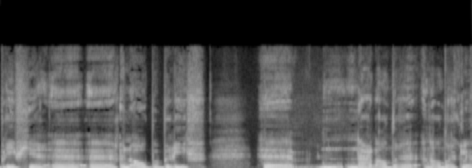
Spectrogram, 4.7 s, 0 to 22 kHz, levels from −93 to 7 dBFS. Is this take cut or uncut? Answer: cut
